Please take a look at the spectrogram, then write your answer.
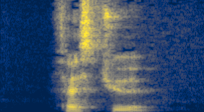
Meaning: sumptuous, luxurious
- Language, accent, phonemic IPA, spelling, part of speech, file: French, France, /fas.tɥø/, fastueux, adjective, LL-Q150 (fra)-fastueux.wav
